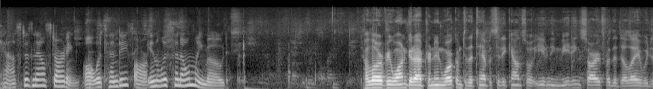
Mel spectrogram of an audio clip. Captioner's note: sounding gavel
